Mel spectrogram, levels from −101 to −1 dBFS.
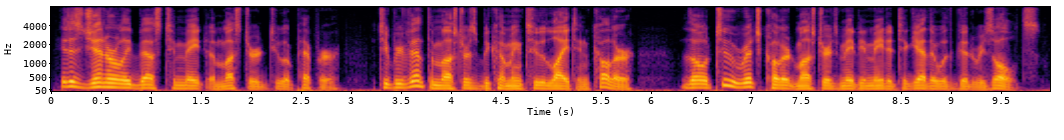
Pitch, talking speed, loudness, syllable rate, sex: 105 Hz, 190 wpm, -20 LUFS, 5.5 syllables/s, male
